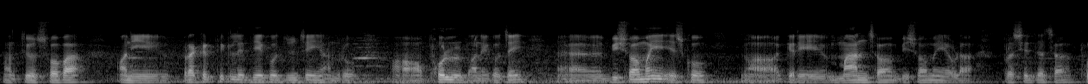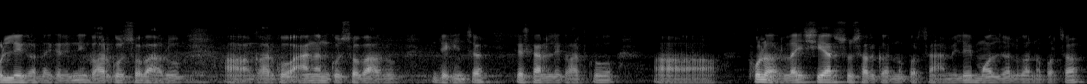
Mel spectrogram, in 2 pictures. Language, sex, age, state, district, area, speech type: Nepali, male, 60+, West Bengal, Jalpaiguri, rural, spontaneous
